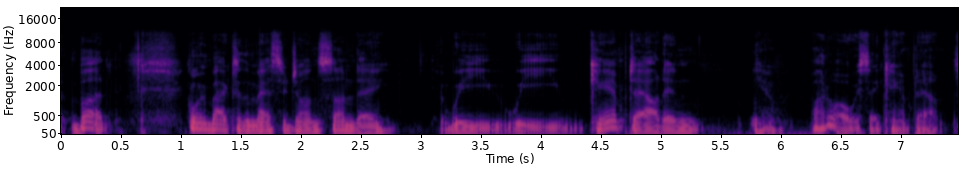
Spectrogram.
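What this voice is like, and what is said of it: Congested voice with throat clearing. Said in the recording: “apologize for my voice... this is good old-fashioned sinus infection hitting hard. So if you hear me clearing my throat quite a bit today”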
